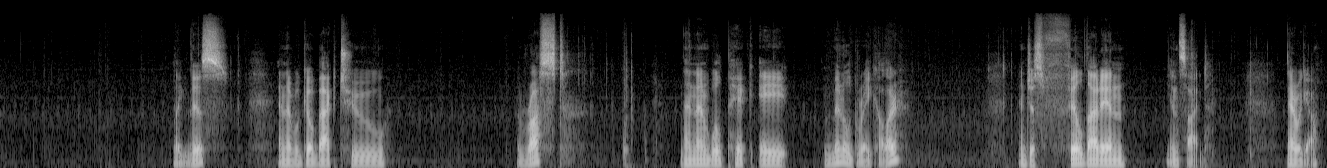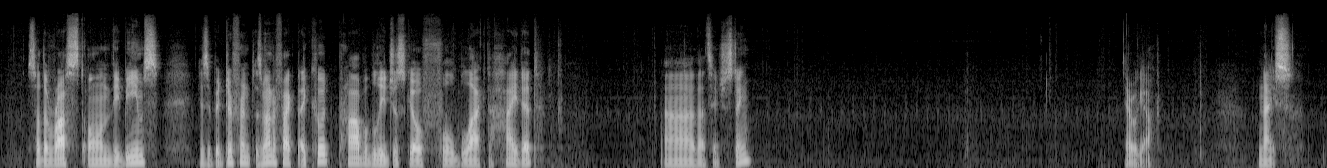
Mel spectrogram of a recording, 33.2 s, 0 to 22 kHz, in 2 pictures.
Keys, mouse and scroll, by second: 2.4 shift+click, 7.0 scroll down 1, 7.8 b, 9.7 click, 12.6 f, 14.8 ctrl+shift+a, 15.4-16.2 scroll up 3, 16.2-16.7 scroll down 1, 16.7 middle click, 17.4 middle click, 19.8 ctrl+z, 23.5 ctrl+shift+a, 24.7 ctrl+z, 31.0 ctrl+shift+a, 31.2-31.6 scroll down 1, 31.6 middle click.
